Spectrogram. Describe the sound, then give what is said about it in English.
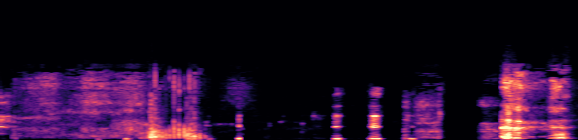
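A voice imitates a loud, ripping fart let out while bending over slowly to get a pencil, with a long, spluttery raspberry followed by several short, sputtering bursts. “So I'm like, okay, I have to get my pencil, but it's going to make a fart noise.”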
